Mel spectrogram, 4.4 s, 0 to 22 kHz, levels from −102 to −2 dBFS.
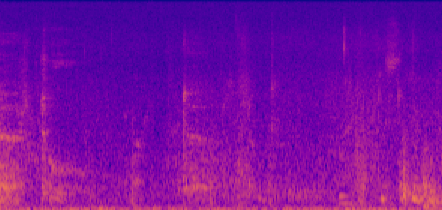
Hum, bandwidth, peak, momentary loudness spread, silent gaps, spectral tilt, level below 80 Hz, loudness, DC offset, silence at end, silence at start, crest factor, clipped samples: none; over 20 kHz; -28 dBFS; 13 LU; none; -4.5 dB/octave; -58 dBFS; -49 LUFS; under 0.1%; 0 s; 0 s; 18 dB; under 0.1%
